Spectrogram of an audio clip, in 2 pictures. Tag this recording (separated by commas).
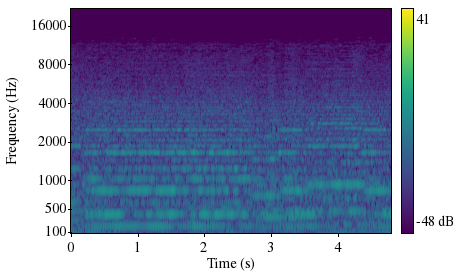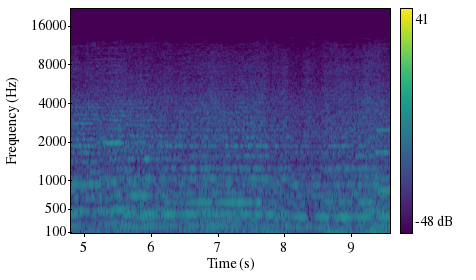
Music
